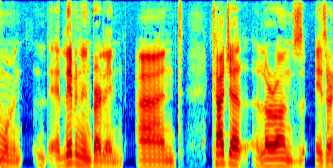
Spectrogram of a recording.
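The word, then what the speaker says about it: Katja: living in berlin and kajal lauren's is her name that's k-a-t-j-a so you can try to pronounce that as best used can but that's how i'm going to kaja uh so kaja is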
